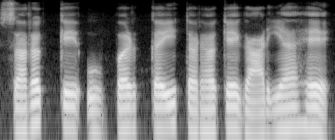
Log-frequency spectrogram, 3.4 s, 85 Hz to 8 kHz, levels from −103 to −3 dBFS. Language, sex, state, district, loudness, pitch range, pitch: Hindi, male, Assam, Kamrup Metropolitan, -16 LUFS, 115-125 Hz, 125 Hz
